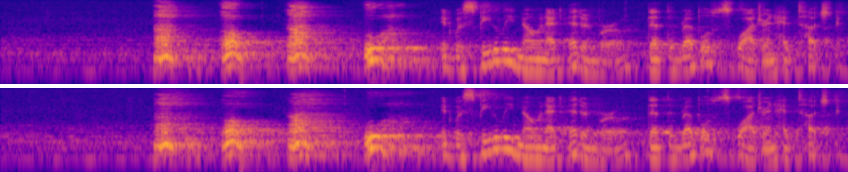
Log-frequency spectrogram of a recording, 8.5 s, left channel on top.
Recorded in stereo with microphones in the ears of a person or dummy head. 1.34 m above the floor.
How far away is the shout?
About 1.9 m.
